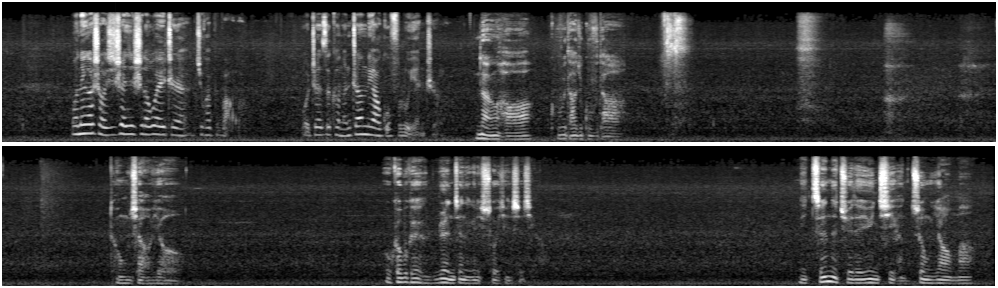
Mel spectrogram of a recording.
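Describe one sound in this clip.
A young man speaks quietly and calmly nearby.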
